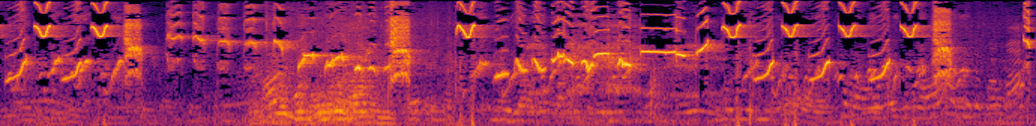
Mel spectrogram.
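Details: Oriental magpie-robin (kacer) giving a full, rich song, tail open in a cobra-like display. Quick upslurred whistles and high sharp notes repeat in bursts around a dense, chattering middle passage. The phrases are loud and varied.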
